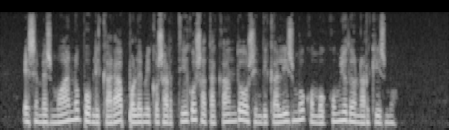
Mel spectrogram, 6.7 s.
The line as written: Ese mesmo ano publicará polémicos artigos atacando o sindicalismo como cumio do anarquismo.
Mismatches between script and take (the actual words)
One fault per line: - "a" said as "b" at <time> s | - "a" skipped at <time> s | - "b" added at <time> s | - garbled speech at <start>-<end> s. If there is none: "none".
none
